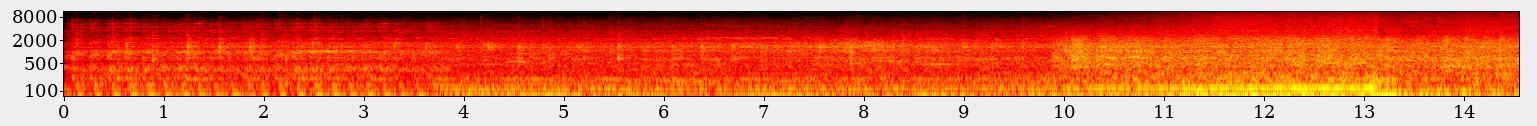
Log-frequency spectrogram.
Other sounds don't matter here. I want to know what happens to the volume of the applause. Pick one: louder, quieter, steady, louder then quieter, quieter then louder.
louder.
